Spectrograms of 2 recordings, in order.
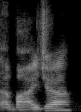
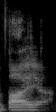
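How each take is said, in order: First: The name is said with a 'j' sound. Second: The name is said without a 'j' sound. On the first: This is the common pronunciation. The speaker calls it wrong. "a lot of people pronounce it Abijah" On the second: This is the actual pronunciation. The speaker calls it right. "I think it's actually pronounced Abiah"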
